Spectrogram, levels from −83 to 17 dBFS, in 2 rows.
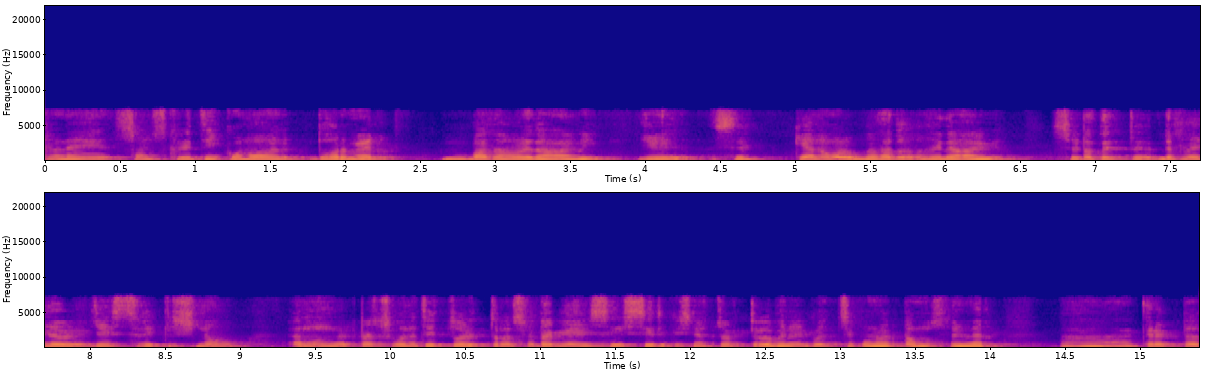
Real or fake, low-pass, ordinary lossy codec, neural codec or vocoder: fake; 7.2 kHz; none; codec, 44.1 kHz, 2.6 kbps, DAC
